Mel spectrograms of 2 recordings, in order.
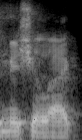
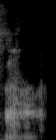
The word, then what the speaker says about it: Mahalik: I was going to say Michalak, but I know it's Mahalik.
